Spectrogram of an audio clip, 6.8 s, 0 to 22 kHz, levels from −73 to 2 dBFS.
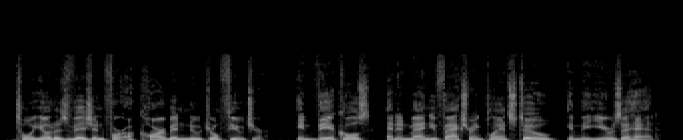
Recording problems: none

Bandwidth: 13.5 kHz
